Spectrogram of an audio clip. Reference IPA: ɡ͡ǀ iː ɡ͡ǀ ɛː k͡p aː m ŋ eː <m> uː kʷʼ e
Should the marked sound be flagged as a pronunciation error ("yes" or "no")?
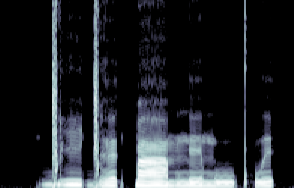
no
